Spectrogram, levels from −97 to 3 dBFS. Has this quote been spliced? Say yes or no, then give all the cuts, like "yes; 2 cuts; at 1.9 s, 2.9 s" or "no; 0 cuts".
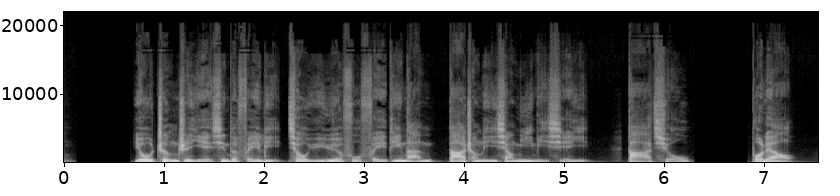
yes; 2 cuts; at 2.2 s, 5.6 s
